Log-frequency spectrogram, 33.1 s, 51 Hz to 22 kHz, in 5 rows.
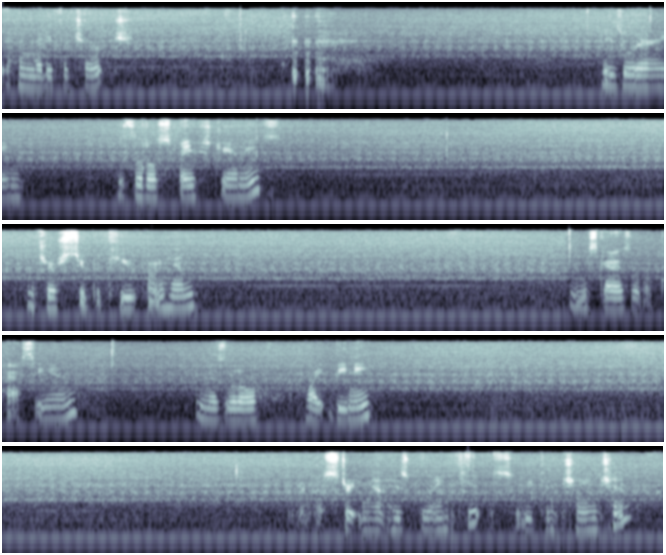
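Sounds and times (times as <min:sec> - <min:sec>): speech: 0:00.0 - 0:01.3, 0:02.9 - 0:03.4, 0:05.9 - 0:06.9, 0:07.8 - 0:09.4, 0:13.5 - 0:15.2, 0:18.9 - 0:20.7, 0:21.8 - 0:23.6, 0:29.4 - 0:32.8
motor or fan humming: 0:00.0 - 0:33.0.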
